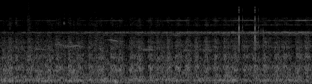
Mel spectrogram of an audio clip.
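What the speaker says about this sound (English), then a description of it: "So let's wait for the train to load up everything it can" Coal train in Transport Fever 2 video game running on a UK rail line, a steady, fairly loud broadband rumble with faint clicking and a few brief higher tones, continuous throughout with no talk.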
